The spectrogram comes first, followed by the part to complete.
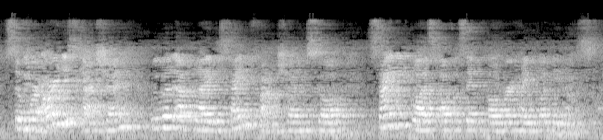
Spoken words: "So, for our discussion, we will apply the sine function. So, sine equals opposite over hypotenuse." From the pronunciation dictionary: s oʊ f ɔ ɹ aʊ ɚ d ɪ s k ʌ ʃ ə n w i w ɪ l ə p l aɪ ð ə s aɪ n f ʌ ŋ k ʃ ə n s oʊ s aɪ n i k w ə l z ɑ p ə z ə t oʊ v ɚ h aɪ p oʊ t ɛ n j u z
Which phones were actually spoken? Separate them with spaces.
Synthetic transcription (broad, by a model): s oʊ f ɔ ɹ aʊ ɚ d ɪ s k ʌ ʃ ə n w i w ɪ l ə p l aɪ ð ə s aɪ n f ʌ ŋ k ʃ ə n s oʊ s aɪ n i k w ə z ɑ p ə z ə t oʊ v ɚ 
